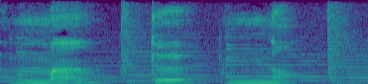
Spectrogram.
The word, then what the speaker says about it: maintenant: Pas maintenant. Maintenant. And say it fast. Maintenant. Maintenant. It's a silent E.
